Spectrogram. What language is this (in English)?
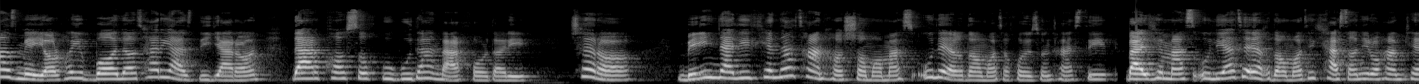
Persian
